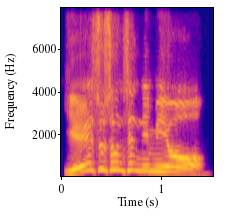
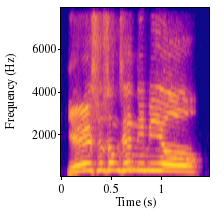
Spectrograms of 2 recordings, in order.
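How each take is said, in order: First: Slow, somewhat raised plea; mildly raised cry of the lepers. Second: Loud, slow, drawn-out shout; shouted plea. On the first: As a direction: call to Jesus with lifted voice. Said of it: "큰 소리로 막 외치는 거죠". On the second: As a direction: shout it so he hears from far off. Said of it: "막 외치는 거예요". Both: Retold or imitated.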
